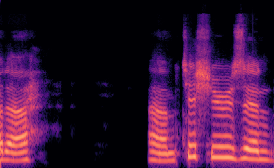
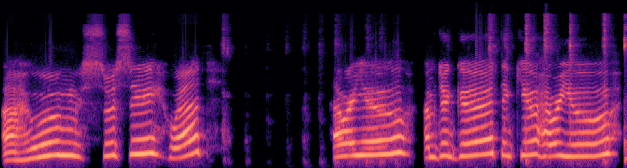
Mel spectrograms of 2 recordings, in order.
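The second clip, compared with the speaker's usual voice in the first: bright, higher cheerful greeting; upbeat greeting; 8 semitones higher, slower than usual. Real, not acted. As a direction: greet the chat with energy. Greeting chat viewers.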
